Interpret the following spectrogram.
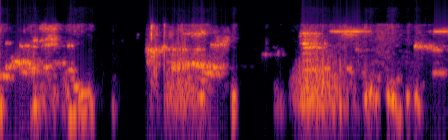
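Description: Indistinct, unintelligible voice sounds in three stretches of about a second each, heard through a narrowband conference-call audio line.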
